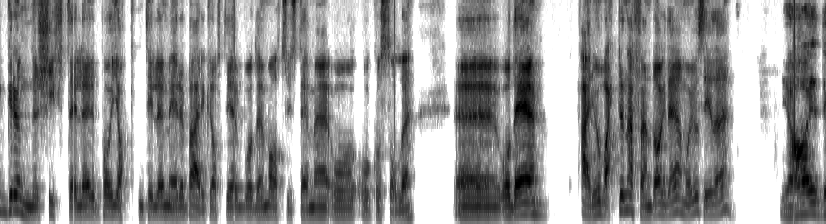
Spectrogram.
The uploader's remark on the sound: Live Zoom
